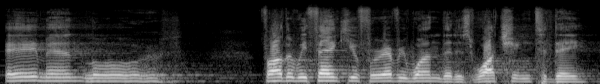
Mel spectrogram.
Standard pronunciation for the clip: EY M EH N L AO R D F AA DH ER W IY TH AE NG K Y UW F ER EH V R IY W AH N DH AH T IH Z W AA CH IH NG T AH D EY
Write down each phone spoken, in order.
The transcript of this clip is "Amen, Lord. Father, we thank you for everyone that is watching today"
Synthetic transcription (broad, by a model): EY M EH N L AO R D F AA DH ER W IY TH AE NG K Y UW F ER EH V R IY W AH N DH AH T IH Z W AA CH IH NG T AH D EY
